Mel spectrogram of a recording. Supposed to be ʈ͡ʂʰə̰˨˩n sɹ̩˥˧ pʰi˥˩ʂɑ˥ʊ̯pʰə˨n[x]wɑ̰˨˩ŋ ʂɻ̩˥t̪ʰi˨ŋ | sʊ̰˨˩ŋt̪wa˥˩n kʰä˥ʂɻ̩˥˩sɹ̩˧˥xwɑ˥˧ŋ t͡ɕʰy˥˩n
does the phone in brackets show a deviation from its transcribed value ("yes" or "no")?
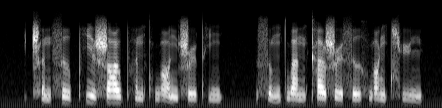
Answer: yes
